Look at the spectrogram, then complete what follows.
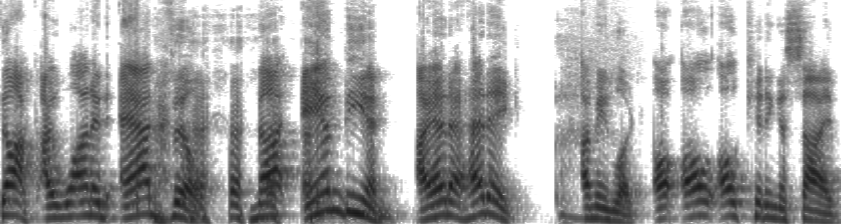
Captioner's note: laughter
